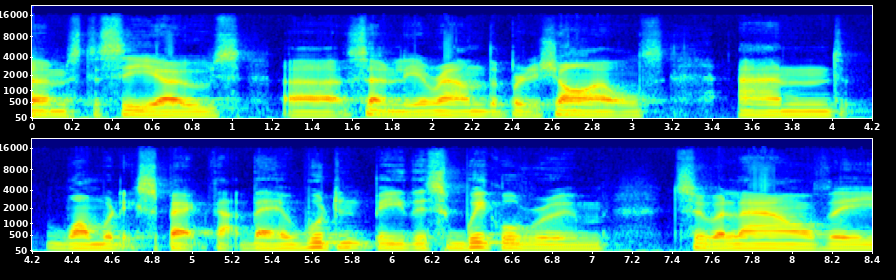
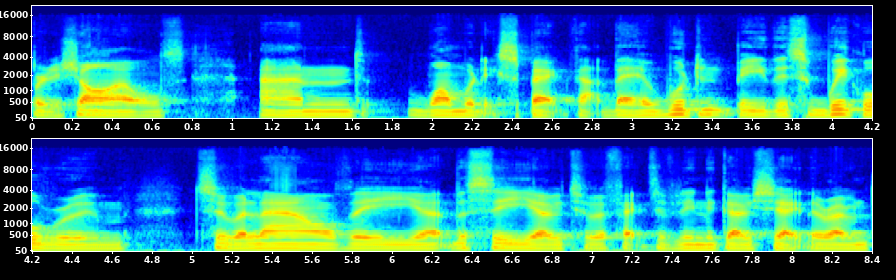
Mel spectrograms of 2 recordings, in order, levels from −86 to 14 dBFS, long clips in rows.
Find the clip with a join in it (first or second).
first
